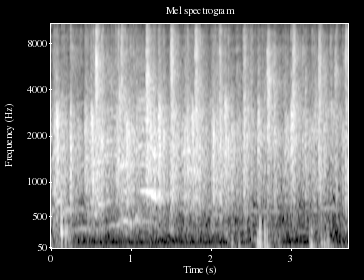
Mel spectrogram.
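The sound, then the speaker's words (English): A church audience claps their hands to give the Lord praise, a dense, steady patter of many hands with some sharper, louder claps standing out. Voices call out underneath throughout. “Oh, somebody clap your hands and give the Lord some praise.”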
